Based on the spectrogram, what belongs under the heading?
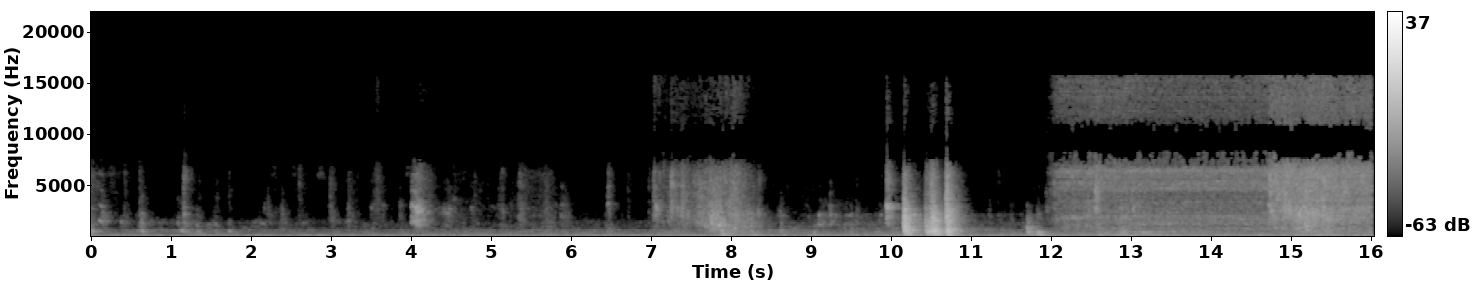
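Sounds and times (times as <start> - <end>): running water: 12.0 - 16.0.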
